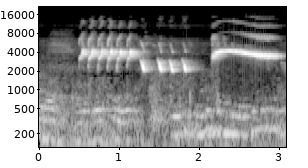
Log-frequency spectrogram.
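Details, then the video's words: Tame caged Javan pied starling: a buzzy rattling phrase falling into short descending notes, then a long clear sustained whistle. "Jalak suren jawa super jinak dan gacor"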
